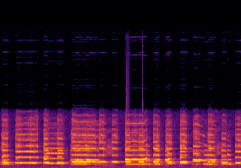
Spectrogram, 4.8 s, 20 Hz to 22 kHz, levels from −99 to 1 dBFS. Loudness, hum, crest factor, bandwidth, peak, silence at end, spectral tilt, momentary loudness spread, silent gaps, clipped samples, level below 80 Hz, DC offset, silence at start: -13 LUFS; none; 14 dB; 7.6 kHz; 0 dBFS; 0 s; 1 dB/octave; 7 LU; none; under 0.1%; -72 dBFS; under 0.1%; 0.05 s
